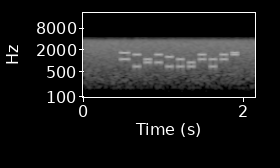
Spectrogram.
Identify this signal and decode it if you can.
Multi-frequency trunk signalling (R1, as on North American trunks), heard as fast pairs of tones, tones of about 70 ms, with phone line noise. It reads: KP 738421929 ST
